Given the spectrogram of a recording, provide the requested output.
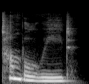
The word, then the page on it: tumbleweed: British English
